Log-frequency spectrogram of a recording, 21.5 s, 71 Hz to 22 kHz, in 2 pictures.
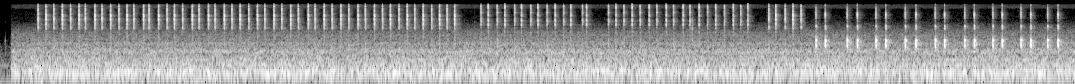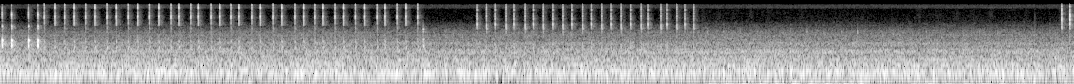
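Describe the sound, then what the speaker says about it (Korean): Logitech G303 Shroud Edition gaming mouse buttons clicked in long rapid runs, crisp high-pitched ticks close up, pausing briefly between bursts with no talking. "그럼 이제 클릭 소리와 클릭 느낌을 보도록 하겠습니다."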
